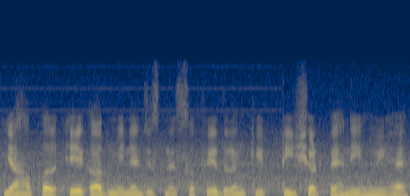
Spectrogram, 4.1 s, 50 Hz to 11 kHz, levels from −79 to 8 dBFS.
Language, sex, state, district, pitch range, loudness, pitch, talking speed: Hindi, male, Chandigarh, Chandigarh, 115-130 Hz, -17 LUFS, 120 Hz, 190 wpm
